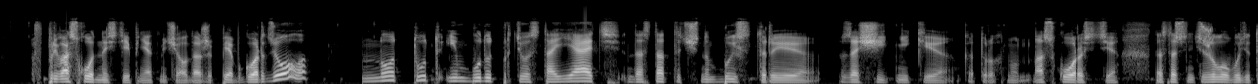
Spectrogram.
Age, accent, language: 20-39, native, Russian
